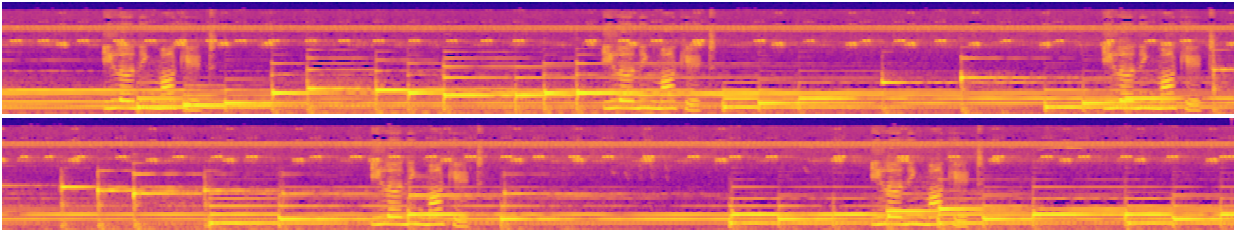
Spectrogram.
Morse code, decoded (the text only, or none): none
